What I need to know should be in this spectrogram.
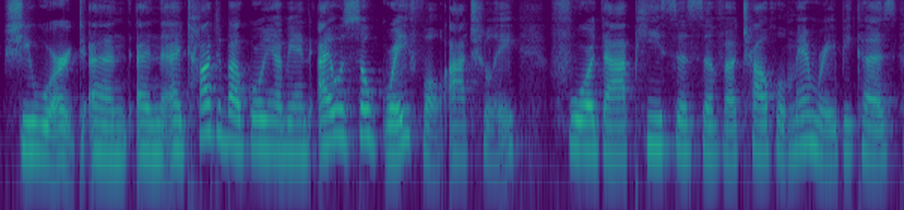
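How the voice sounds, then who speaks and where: Speaking at a normal speed with hardly any pauses, this fortyish woman from China tells her life story as an interview guest in a conversational setting. Her accented, mid-range voice has a fairly bright tone, and her earnest telling is full of restarts and fillers.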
